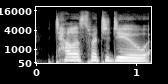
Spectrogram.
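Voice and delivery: plain

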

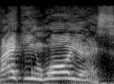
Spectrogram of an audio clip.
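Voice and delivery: mock weird English accent. Retelling telling wedding stories of Vikings: imitating own weird English accent. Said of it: "weird Eastern Bloc, but you're from England".

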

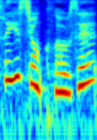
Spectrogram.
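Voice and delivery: put-on slipping into British accent. Acting out a ghost's plea while retelling a scene: put-on British accent. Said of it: "it started to come out like that".

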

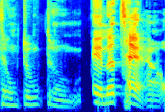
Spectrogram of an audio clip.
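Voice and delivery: slow movie trailer announcer voice. Praising the trailer voice in movie intros, the speaker does a movie trailer voice. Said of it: "that trailer voice is the best".

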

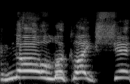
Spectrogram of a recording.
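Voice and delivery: high, slow, exasperated shout.

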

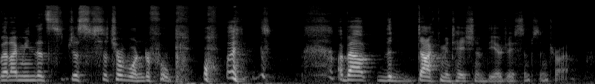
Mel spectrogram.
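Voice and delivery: words broken up by laughing throughout. Responding to the other speaker's point about documentation, laughing while talking. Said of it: "I'm sorry I'm laughing".

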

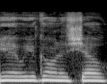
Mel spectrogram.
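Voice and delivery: creepy, terrible-sounding pop-star voice. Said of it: "that's a creepy voice".

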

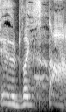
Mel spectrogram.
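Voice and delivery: very high-pitched, loud shout. Retelling telling a man cutting his arm to stop; reenacting own shout to stop. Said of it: "and I'm like".

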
